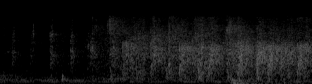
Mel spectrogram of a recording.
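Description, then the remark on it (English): An audience breaks into applause, starting with a few scattered claps and swelling into a dense, steady wash of clapping that stays loud to the end. “You're clapping because you didn't believe I could make it that long.”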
